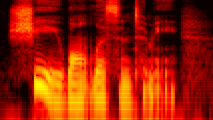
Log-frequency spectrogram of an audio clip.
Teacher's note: Placing a hard, distinct vocal stress on the word she.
